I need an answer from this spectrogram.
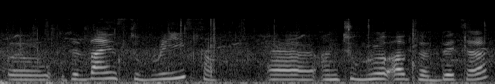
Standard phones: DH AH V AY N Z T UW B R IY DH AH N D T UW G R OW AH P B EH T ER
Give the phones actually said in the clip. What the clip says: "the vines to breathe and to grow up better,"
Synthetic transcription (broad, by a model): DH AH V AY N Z T UW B R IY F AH N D T UW G R OW AH P B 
